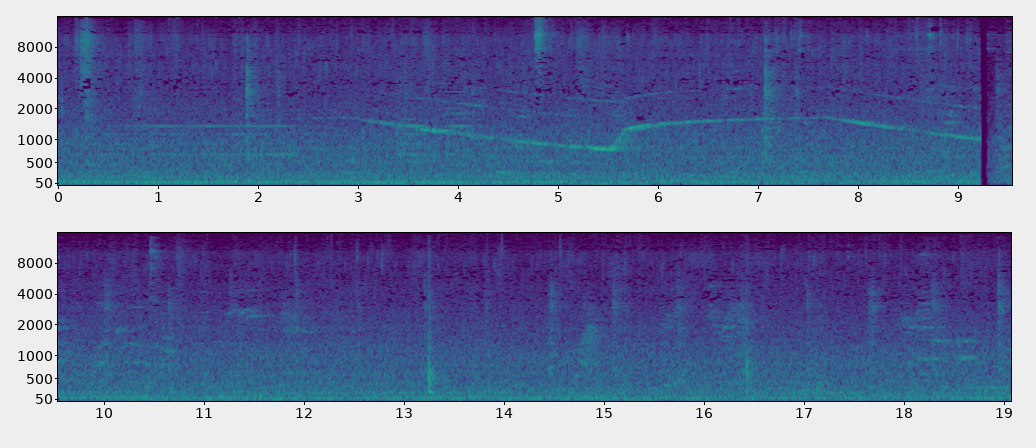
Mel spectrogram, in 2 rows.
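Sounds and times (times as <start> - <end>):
emergency siren wailing: 0.3 - 9.3.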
